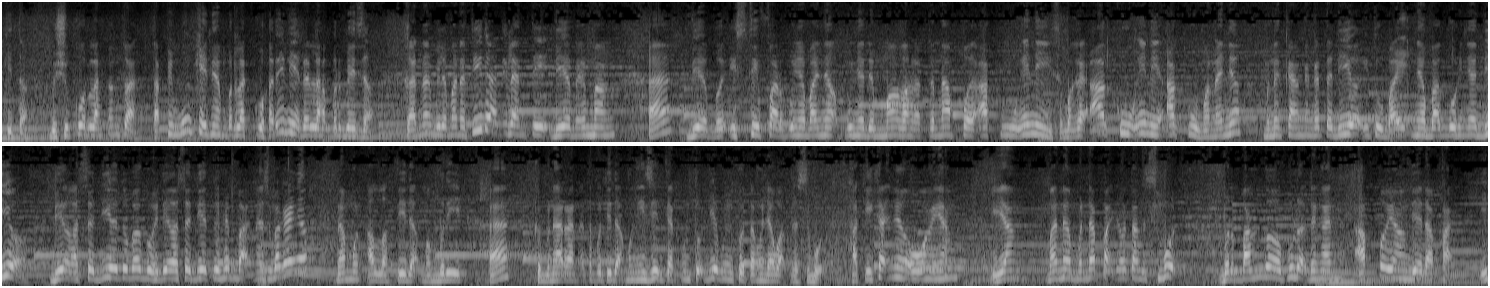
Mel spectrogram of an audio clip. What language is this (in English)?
Malay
